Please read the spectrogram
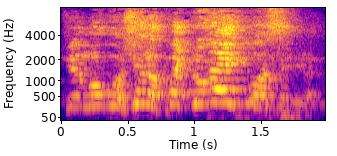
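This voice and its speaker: An older man, a pastor, preaching emphatically with repeated questions and bursts of shouting. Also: extremely high pitch, sing-song, fast talker, soft background music. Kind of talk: sermon. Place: large echoey hall. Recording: very echoey hall, voice from a distance.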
